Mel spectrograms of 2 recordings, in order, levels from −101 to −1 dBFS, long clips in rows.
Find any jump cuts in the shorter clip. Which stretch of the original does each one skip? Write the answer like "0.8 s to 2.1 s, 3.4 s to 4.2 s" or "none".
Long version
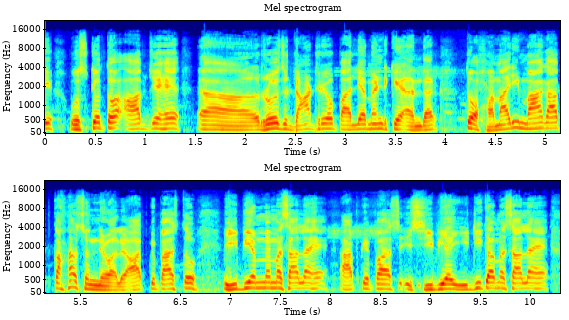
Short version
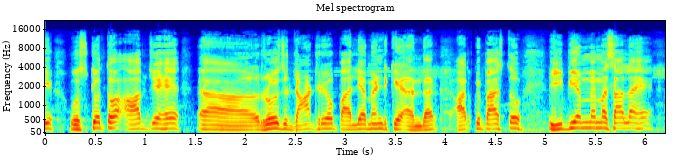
4.1 s to 6.0 s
